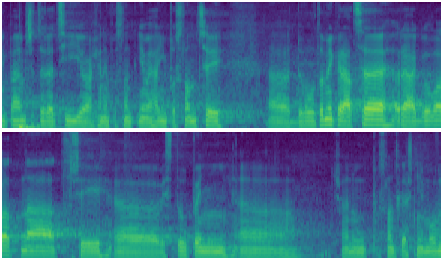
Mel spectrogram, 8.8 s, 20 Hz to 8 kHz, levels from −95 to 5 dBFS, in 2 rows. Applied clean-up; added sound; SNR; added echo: none; none; none; none.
